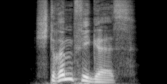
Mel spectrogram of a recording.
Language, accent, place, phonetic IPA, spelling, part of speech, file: German, Germany, Berlin, [ˈʃtʁʏmp͡fɪɡəs], strümpfiges, adjective, De-strümpfiges.ogg
- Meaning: strong/mixed nominative/accusative neuter singular of strümpfig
